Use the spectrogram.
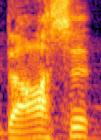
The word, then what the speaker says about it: Dossett: like uh oh yeah Mason dossett as in Rhymes almost rhymes with Fawcett it rhymes with faucet if you're from the Midwest there you go Paxton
